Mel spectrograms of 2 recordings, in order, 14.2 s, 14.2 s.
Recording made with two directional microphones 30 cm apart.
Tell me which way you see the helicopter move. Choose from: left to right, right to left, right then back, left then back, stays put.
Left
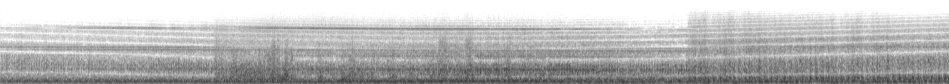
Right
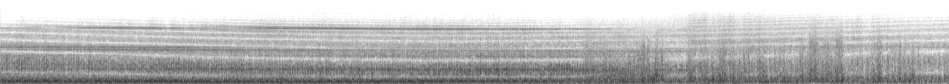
right to left.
